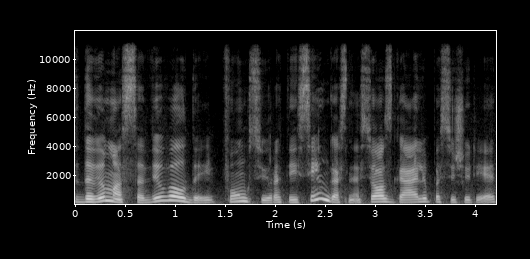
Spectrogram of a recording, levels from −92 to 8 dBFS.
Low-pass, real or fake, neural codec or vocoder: 10.8 kHz; real; none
